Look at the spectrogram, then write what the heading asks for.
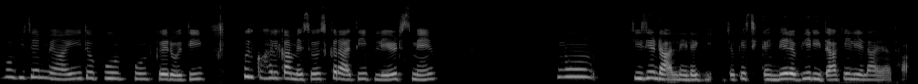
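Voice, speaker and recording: Woman narrator, romance novel reading, high voice, dry close sound. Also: normal speed, darkish tone, no room sound.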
